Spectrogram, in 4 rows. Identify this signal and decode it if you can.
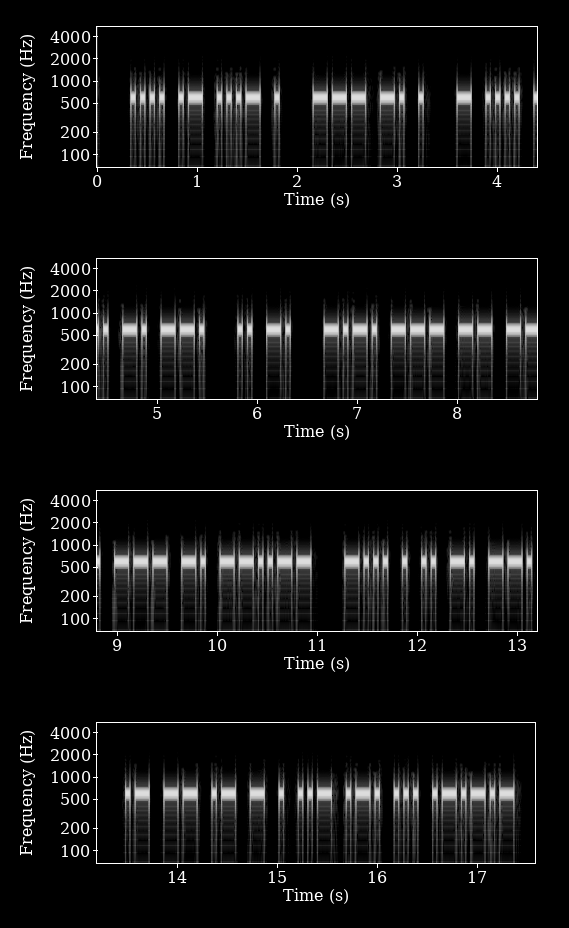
Morse code, heard as a keyed tone, about 25 wpm, 600 Hz. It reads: HAVE ONE THING IN COMMON, BEING AMATEURS.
